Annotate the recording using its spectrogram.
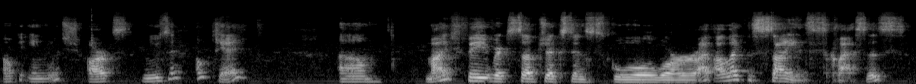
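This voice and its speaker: A man's voice: mid-range voice, very animated, slow, gravelly, fairly bright tone, a little hiss or hum. A man from the United States, tutoring English in casual conversation practice. He repeats the student's answers back patiently and chuckles often.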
